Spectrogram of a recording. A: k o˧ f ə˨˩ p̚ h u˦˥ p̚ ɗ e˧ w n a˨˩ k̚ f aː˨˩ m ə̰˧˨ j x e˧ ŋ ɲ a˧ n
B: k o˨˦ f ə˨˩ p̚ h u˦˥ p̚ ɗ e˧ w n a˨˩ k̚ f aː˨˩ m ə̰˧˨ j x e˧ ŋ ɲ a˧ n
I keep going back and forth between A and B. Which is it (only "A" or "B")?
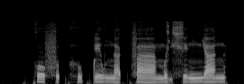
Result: A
